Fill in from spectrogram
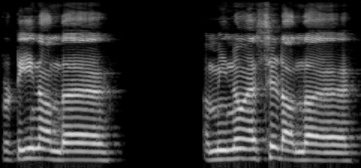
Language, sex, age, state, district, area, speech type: Punjabi, male, 30-45, Punjab, Fazilka, rural, spontaneous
